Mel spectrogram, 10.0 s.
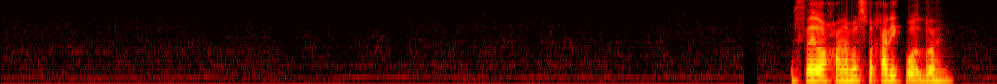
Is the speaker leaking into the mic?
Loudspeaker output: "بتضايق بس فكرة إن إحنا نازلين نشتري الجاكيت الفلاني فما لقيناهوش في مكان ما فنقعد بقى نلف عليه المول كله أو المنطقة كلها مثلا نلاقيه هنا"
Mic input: No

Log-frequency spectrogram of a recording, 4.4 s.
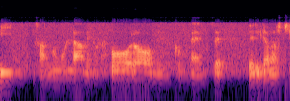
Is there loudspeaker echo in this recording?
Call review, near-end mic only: Yes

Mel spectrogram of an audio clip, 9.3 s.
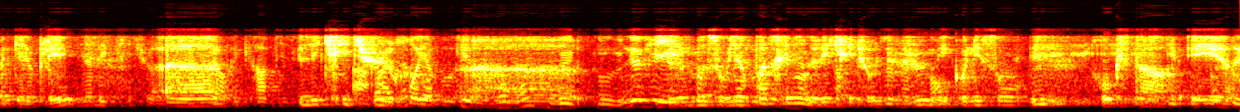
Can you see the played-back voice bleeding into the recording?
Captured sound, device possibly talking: Yes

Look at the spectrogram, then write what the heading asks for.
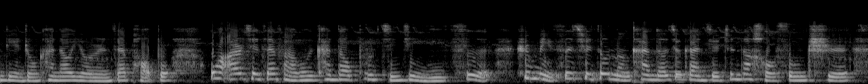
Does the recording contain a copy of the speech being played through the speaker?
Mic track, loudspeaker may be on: Yes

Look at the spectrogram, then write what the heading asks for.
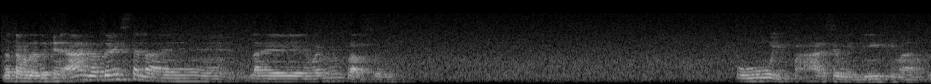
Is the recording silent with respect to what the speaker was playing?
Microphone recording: Yes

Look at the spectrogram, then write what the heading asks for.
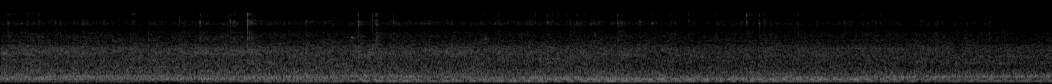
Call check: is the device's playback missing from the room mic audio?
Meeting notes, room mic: Yes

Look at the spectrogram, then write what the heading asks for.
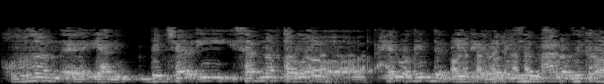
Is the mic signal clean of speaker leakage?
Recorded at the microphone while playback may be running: No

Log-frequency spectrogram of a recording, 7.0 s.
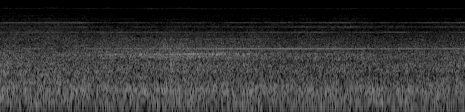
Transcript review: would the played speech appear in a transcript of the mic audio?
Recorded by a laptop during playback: No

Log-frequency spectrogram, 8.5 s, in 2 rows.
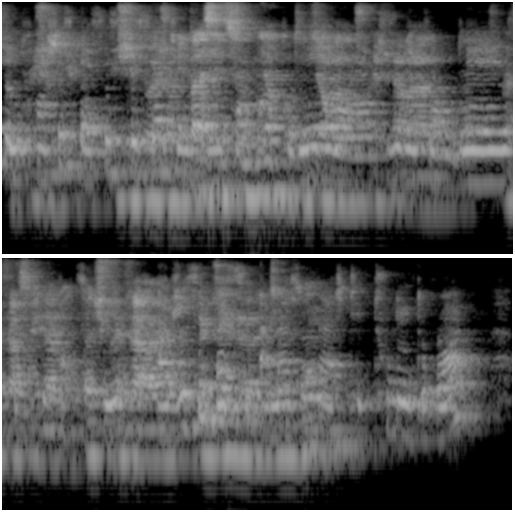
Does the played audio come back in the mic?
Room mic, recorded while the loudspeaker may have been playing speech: Yes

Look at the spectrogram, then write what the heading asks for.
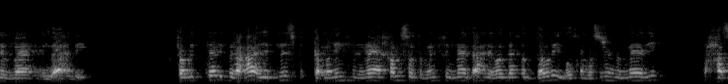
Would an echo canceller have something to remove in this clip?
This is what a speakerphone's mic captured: Yes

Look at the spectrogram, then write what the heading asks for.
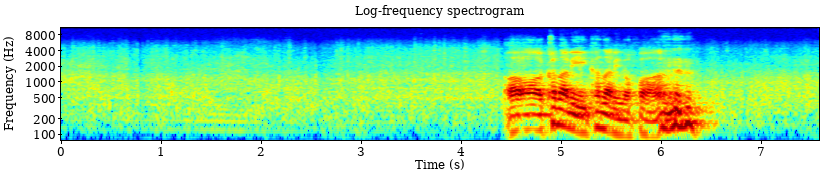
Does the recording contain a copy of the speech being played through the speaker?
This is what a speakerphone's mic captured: No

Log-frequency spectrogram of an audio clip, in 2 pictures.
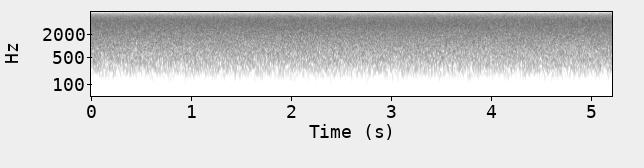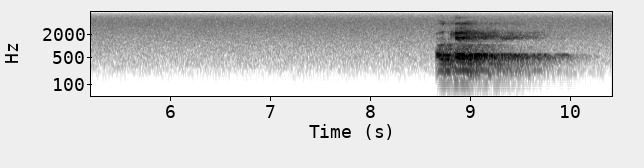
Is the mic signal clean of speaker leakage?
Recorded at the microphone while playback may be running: Yes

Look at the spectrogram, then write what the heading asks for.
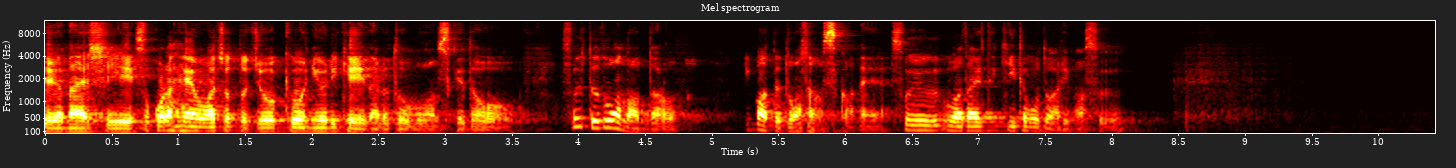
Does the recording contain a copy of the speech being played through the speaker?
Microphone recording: Yes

